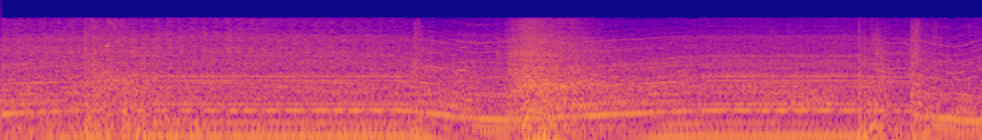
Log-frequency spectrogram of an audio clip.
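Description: A video game car engine drives hard, its pitch dipping and rising with gear shifts and throttle changes, loud and continuous, with a few brief bursts of clatter layered over the steady roar.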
